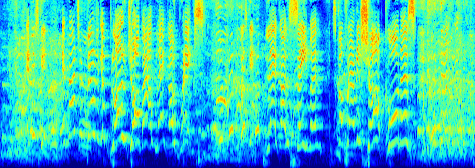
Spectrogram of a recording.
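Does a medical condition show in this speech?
Yes: Tourette's syndrome; neurological condition, uncontrollable movements and noises (tics), uses wheelchair, long-standing; frequent vocal tics, hedgehog, beans, cats, random words and phrases, swearing, can't stay on script.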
